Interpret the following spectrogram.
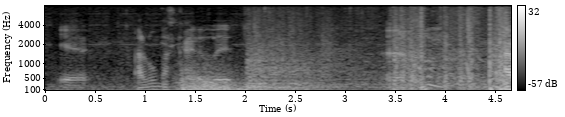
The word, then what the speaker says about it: Maluma: It's like Maluma or something like that. But. Maluma. Yeah. Maluma.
